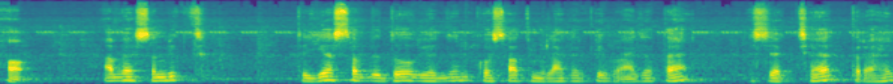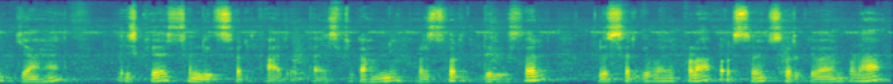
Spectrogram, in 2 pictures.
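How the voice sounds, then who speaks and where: With a warm, lowish voice and slight hiss or hum in the background, an Indian male teacher walks students through an exam-prep grammar lesson step by step. His explanations are dotted with check-ins like "okay" and fillers, especially "ठीक है" and "जो है आपका".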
